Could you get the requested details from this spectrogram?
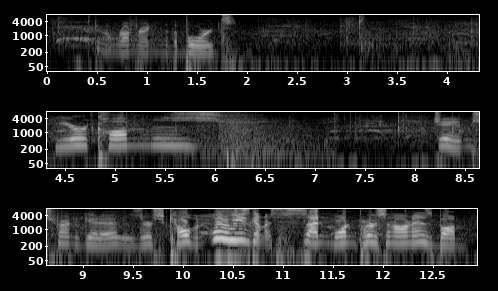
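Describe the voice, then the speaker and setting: At an ice rink, a female play-by-play commentator calls a youth hockey game live in brief, casual, clipped bursts. Her voice is high, and she takes her time, pausing often. Faint background noise runs through the amateur livestream.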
